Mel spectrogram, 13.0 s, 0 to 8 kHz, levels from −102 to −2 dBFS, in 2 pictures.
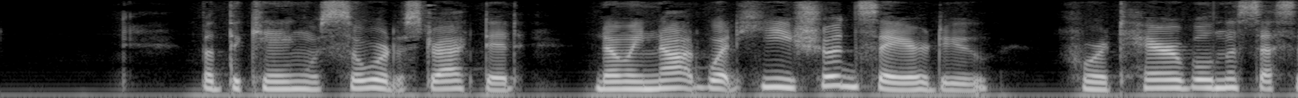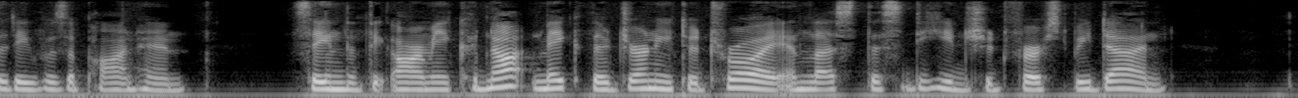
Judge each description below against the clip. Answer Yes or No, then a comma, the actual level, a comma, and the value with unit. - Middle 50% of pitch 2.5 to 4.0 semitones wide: Yes, average, 2.8 semitones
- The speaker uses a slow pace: No, average, 180 wpm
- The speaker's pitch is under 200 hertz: Yes, medium, 185 Hz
